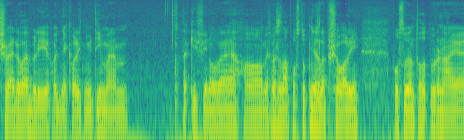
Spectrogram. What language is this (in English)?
Czech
